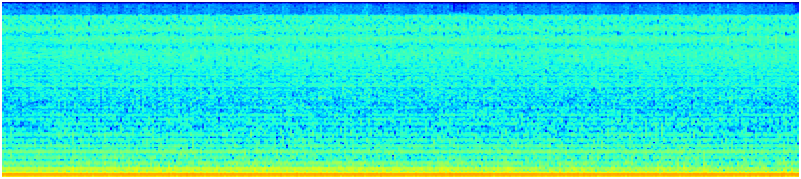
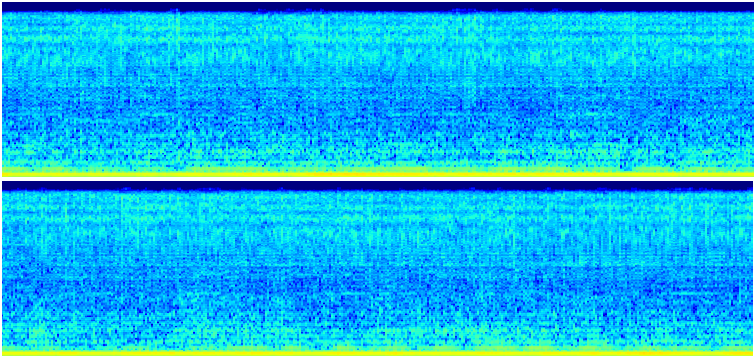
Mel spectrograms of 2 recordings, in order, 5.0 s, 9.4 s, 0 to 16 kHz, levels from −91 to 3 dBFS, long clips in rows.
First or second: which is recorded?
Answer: first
